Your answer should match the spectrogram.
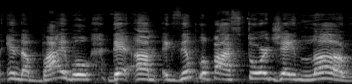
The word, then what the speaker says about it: storge: Then there's the storge love, storge, and that's spelled S-T-O-R-G-E.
